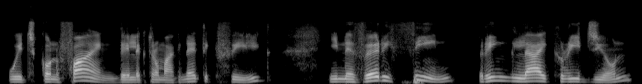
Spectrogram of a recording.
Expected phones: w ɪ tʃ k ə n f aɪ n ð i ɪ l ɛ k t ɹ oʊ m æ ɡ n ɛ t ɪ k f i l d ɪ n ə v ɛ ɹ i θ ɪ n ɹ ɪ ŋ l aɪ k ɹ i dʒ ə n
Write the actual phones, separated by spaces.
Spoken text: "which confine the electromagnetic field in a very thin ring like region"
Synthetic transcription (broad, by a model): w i tʃ k ə n f aɪ n ð i ɪ l ɛ k t ɹ oʊ m æ ɡ n ɛ t ɪ k f i l d ɪ n ə v ɛ ɹ i θ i n ɹ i ŋ l aɪ k ɹ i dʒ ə n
